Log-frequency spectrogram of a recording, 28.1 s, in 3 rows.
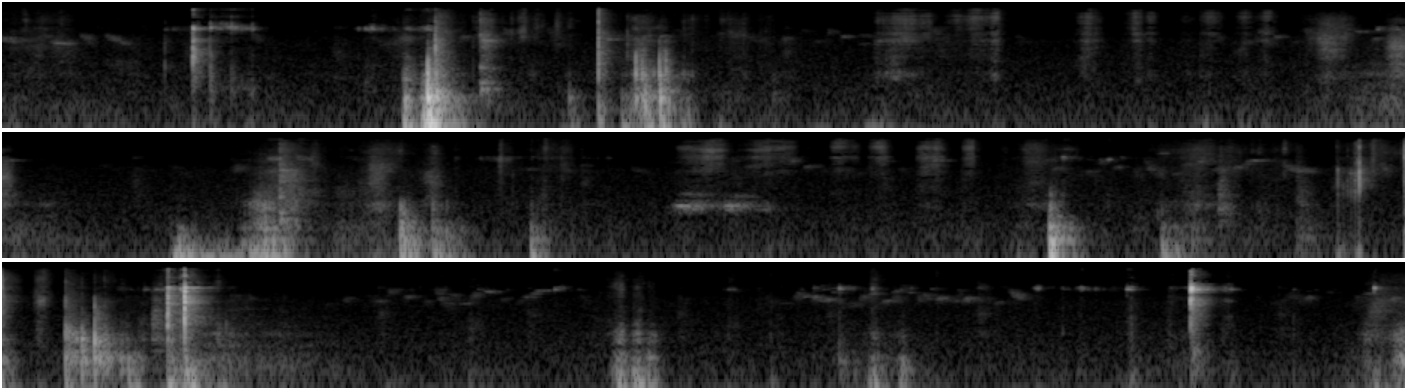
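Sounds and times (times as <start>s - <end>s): metal parts clicking and knocking: 1.2s - 1.8s.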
